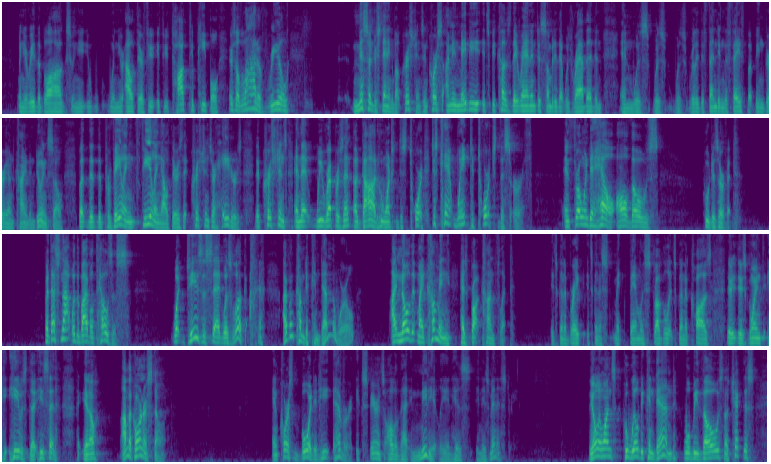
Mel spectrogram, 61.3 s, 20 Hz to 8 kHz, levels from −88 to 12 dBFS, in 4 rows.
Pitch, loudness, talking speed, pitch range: 120 Hz, -27 LUFS, 180 wpm, 100-145 Hz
